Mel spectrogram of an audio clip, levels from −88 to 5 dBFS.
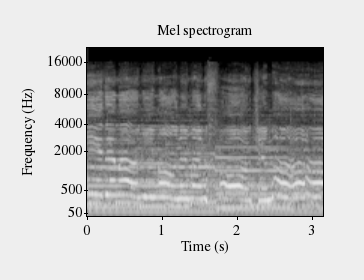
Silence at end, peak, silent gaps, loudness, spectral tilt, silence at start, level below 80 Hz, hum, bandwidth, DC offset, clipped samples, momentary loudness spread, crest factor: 0 s; 0 dBFS; none; -9 LUFS; -5.5 dB/octave; 0 s; -30 dBFS; none; 14.5 kHz; under 0.1%; under 0.1%; 2 LU; 8 dB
